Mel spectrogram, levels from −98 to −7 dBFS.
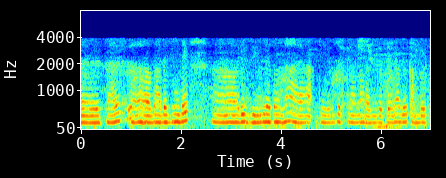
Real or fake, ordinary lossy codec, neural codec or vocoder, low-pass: fake; AAC, 16 kbps; vocoder, 44.1 kHz, 128 mel bands every 512 samples, BigVGAN v2; 7.2 kHz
